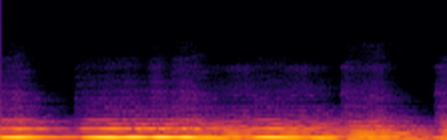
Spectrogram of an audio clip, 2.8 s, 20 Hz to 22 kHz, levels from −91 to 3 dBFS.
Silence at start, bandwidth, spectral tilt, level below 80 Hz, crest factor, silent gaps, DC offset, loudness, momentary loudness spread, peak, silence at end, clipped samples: 0 s; 4.3 kHz; -9 dB/octave; -62 dBFS; 10 dB; none; 0.4%; -15 LUFS; 11 LU; -4 dBFS; 0 s; under 0.1%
